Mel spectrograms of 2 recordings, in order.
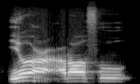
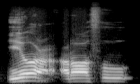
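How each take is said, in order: The two takes are said the same way.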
